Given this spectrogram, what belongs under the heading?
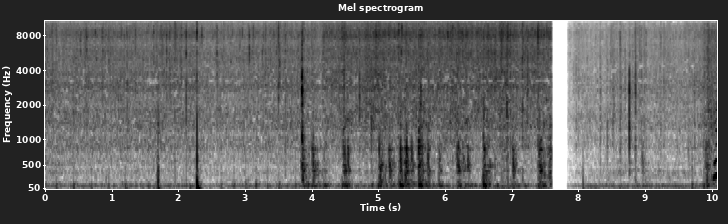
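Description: Curry leaves tempering in hot oil for a banana blossom thoran, a continuous close crackling sizzle with sharp spattering pops, briefly cut out before resuming.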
